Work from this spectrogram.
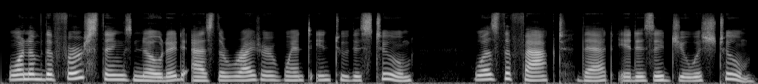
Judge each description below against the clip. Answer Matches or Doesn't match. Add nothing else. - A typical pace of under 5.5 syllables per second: Matches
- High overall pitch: Matches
